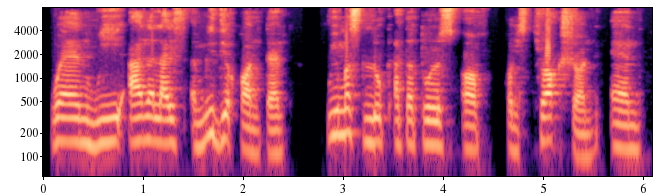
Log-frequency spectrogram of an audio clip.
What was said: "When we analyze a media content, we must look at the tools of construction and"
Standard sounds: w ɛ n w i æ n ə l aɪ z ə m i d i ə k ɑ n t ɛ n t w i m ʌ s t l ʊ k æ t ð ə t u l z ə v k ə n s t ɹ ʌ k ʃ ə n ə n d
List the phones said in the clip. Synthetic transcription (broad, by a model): w ɛ n w i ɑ n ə l aɪ s ə m i d i ə k ɑ n t ɛ n t w i m ʌ s t l ʊ k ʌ t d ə t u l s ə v k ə n s t ɹ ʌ k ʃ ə n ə n d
